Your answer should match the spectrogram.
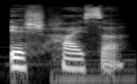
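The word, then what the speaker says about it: ich heiße: The pronunciation is ishisa. The h in iick is a soft sound made in the back of your throat, not a hard k sound.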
